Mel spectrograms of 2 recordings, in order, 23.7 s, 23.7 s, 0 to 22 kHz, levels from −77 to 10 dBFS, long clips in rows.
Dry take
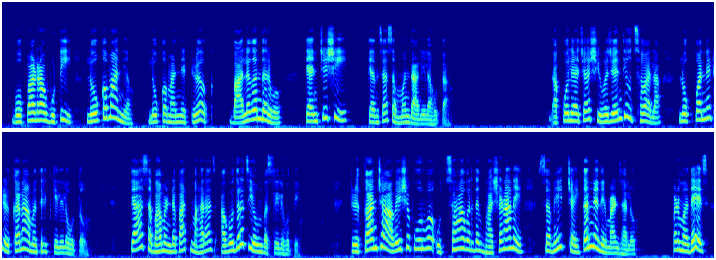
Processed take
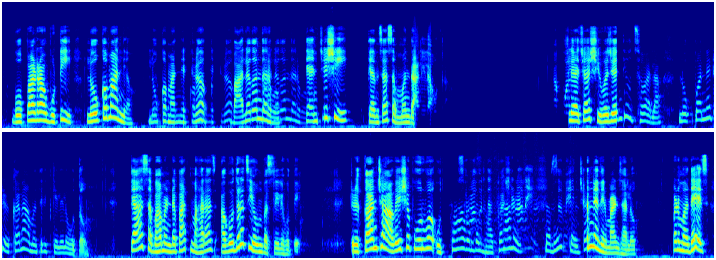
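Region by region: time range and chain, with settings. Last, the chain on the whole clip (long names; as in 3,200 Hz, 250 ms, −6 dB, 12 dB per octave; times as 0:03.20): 0:02.04–0:05.38: parametric band 410 Hz −12.5 dB + output level in coarse steps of 11 dB + single-tap delay 477 ms −15.5 dB
0:06.85–0:09.44: Butterworth high-pass 1,000 Hz + volume swells 532 ms + highs frequency-modulated by the lows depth 0.2 ms
0:10.23–0:13.04: high-shelf EQ 2,100 Hz −10 dB + downward compressor 5 to 1, threshold −42 dBFS
0:16.71–0:17.71: high-pass filter 210 Hz 24 dB per octave + parametric band 480 Hz +12.5 dB 0.52 octaves
0:19.23–0:21.61: multiband delay without the direct sound lows, highs 200 ms, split 1,500 Hz + downward compressor 2.5 to 1, threshold −47 dBFS + feedback echo at a low word length 289 ms, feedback 55%, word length 8 bits, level −14.5 dB
whole clip: de-essing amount 40%; high-shelf EQ 5,800 Hz +9.5 dB; level +5 dB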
